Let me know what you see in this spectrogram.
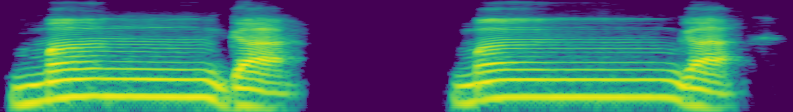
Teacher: a gente articula essa nasal nesse contexto, perto de K ou perto de Ga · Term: velar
